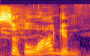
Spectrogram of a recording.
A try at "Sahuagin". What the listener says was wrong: Emphasis on the wrong syllable.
